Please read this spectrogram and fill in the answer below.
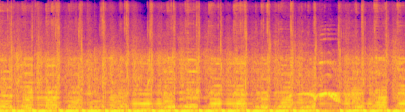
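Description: Amplified acoustic guitar strummed in a steady, driving rhythm for a funk groove, with the crowd clapping along to the beat.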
